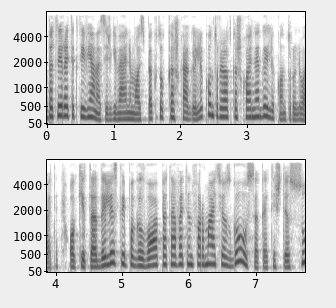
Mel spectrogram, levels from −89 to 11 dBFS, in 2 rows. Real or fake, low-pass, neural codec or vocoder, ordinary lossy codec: real; 7.2 kHz; none; MP3, 48 kbps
